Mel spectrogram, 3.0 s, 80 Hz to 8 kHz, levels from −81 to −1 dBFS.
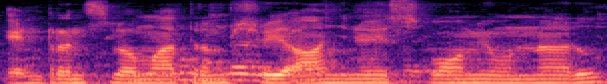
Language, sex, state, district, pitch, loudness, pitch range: Telugu, male, Andhra Pradesh, Sri Satya Sai, 135 Hz, -16 LUFS, 130-135 Hz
